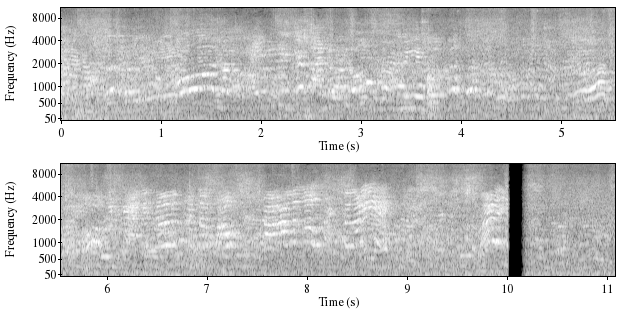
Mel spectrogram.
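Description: Women talk with animation close by.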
